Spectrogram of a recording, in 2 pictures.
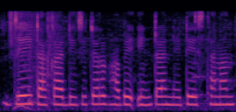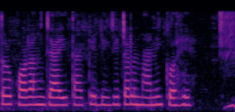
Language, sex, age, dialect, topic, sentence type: Bengali, female, 18-24, Rajbangshi, banking, statement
